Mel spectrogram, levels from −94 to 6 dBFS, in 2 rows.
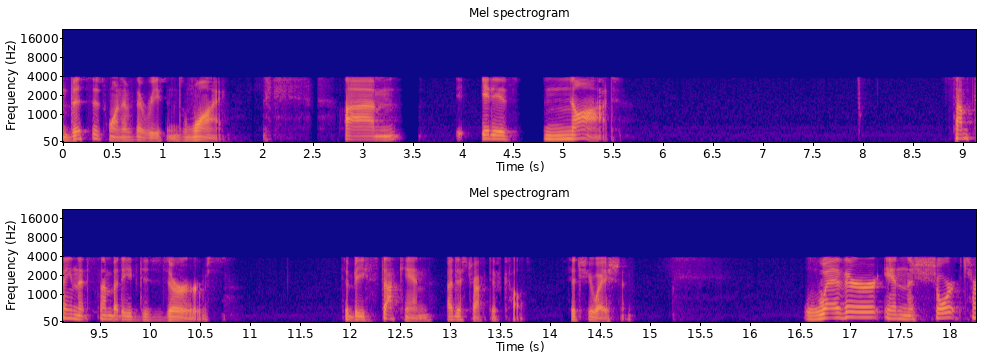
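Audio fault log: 1.66–3.57 s, repeated stalls (stutter): right after "of the reasons why" the speech keeps catching, 19 little hitches in under two seconds, the longest about 0.19 s. Packets were trickling in slower than playback, so the jitter buffer kept running dry and the receiver stretched the last sound to cover each wait. Around a quarter of that stretch is filler, nothing's actually lost, it just drags and stammers.
4.53–4.82 s, call audio freeze: the speech stops dead for about 0.27 s, most of it near-silent after a brief fading tail of the last sound. It likely comes from packets getting held up on the way and emptying the buffer; once they turned up, playback resumed exactly where it left off. So a gap got pushed into the speech rather than anything dropping out, and everything after sits a bit later.
5.99–7.64 s, jitter buffer slow-down: here the talking sounds drawn out, running at about 86% speed with the pitch unchanged, adding roughly a quarter second overall. 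The receiver was rebuilding its reserve by repeating single pitch cycles and bits of pauses over and over, which is why syllables feel stretched rather than the voice being lowered.
9.19–16.39 s, jitter buffer speed-up: a long stretch ending just before "whether in the" where the speech runs about 8% fast at normal pitch, shaving off around half a second in total. The buffer was holding too much, so the receiver kept snipping out tiny pitch-period-sized slices to pull the delay back down. It comes across as slightly hurried delivery rather than chipmunked.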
